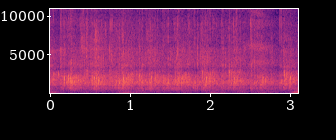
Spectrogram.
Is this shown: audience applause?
yes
